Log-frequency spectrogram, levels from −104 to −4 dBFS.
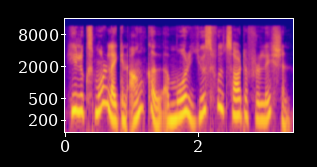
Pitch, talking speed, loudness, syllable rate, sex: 250 Hz, 195 wpm, -17 LUFS, 5.2 syllables/s, female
